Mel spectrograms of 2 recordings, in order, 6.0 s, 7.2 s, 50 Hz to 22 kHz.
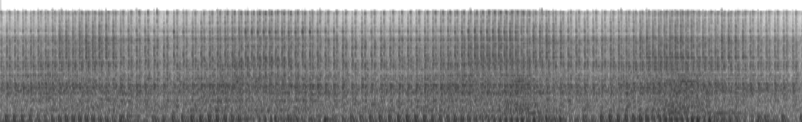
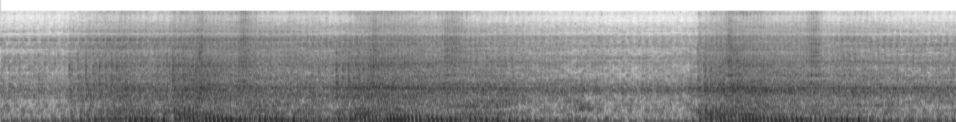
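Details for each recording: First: Honda Megapro New 150cc, smoking, weak, thirsty and leaking, before teardown: rough, uneven idle with harsh clattering rattle over the engine beat, said to worsen as it gets hot; worn piston, cylinder and valve guides. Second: Honda Megapro 150cc single, previously rough, smoky and weak, after a top-end-only repair from the cylinder block up with machining. Smooth, even idle with a steady beat and no knocks; no smoke or plug fouling now. Normal idle.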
